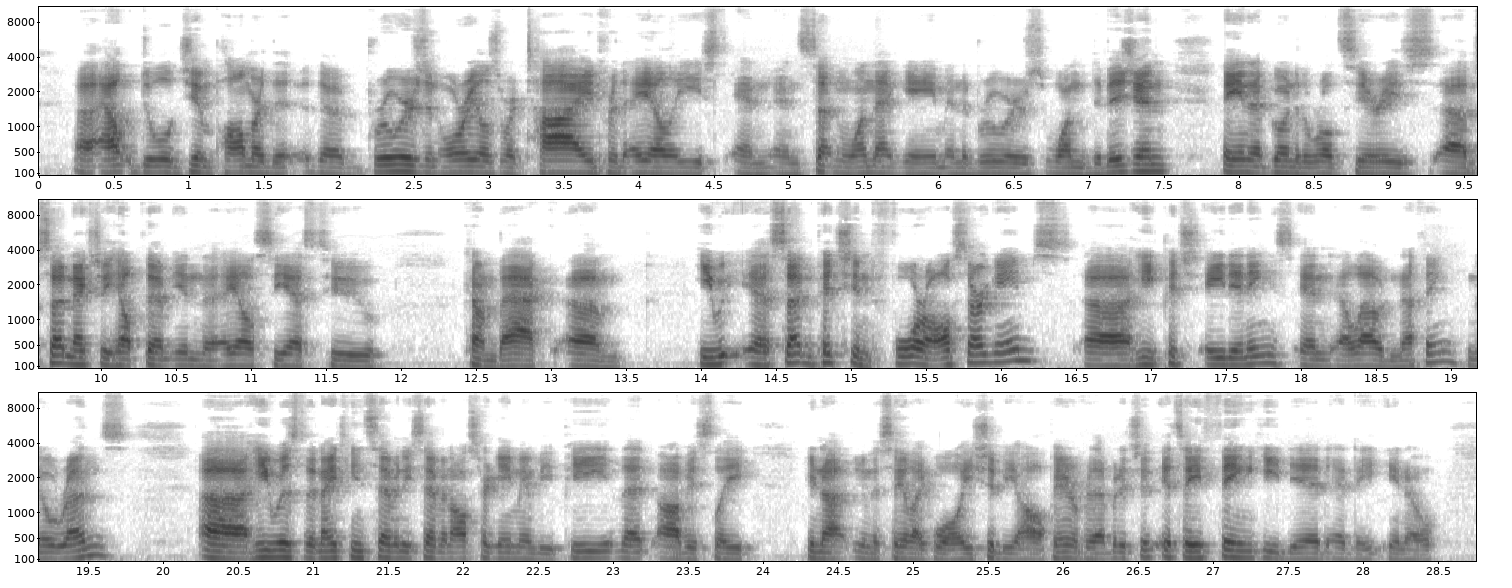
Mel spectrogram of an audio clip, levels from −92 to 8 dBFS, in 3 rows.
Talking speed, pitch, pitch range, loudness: 215 wpm, 120 Hz, 110-130 Hz, -24 LUFS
